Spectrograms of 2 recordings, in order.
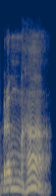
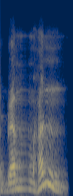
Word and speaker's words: Brahma: They have used the Brahma word as Brahman, Brahman. See, that is a very wrong way of depiction of Indian Sanskritam words.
